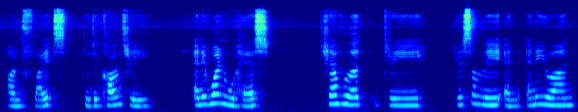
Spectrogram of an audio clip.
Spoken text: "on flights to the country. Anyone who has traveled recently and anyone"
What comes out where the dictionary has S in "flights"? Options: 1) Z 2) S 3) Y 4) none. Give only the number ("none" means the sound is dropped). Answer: 2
